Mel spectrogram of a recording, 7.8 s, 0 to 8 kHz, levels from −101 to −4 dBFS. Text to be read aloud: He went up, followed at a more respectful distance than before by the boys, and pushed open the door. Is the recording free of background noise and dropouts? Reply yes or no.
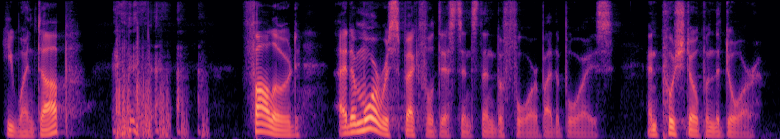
no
